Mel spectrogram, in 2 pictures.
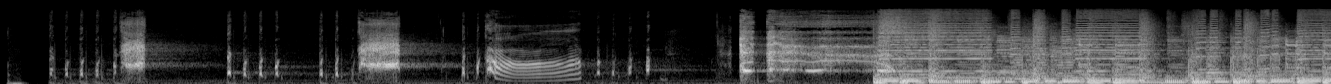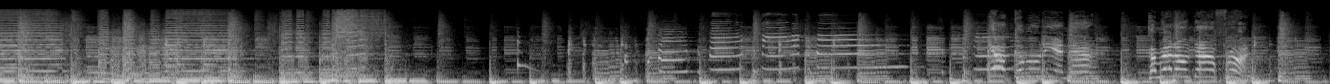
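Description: Squawking, chicken-like clucks for several seconds, then a loud funk record kicks in with a tight, driving groove that keeps pumping steadily to the end. The record is played on a radio show.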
